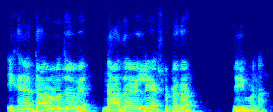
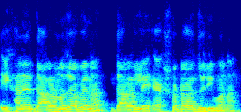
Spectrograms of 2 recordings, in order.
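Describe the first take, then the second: First: The pause comes before the word 'না'. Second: The pause comes after the word 'না'.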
